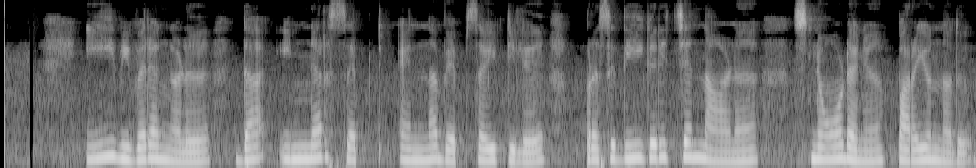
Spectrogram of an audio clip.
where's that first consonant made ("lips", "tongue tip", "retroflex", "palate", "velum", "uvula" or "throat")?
lips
